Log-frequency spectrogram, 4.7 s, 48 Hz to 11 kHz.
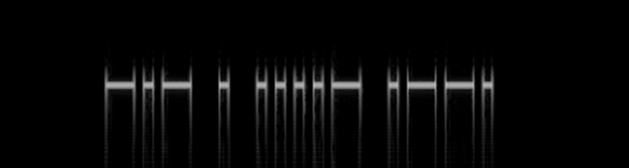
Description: Morse code, heard as a keyed tone, about 17 wpm, 700 Hz. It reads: KE4P
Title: USA Call Signs - 4 Characters - 17wpm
